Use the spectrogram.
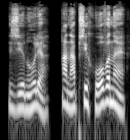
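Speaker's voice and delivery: plain reading voice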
